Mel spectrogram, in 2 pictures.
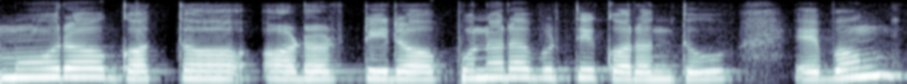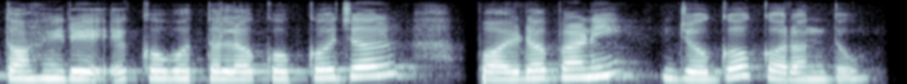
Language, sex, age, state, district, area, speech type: Odia, female, 18-30, Odisha, Jajpur, rural, read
